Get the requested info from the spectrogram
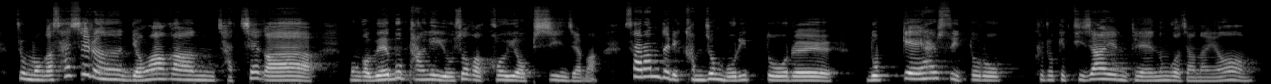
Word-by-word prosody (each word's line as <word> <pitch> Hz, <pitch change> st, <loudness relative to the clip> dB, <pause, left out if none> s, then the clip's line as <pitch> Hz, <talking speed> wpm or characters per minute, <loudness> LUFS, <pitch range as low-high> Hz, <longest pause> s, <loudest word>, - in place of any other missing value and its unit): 좀 260 Hz, -4 st, -1 dB
뭔가 210 Hz, -1 st, +1 dB
사실은 260 Hz, -, 0 dB
영화관 210 Hz, -2 st, +1 dB
자체가 195 Hz, -3 st, +1 dB, 0.3 s
뭔가 195 Hz, -2 st, -3 dB
외부 225 Hz, +10 st, +4 dB
방해 220 Hz, -1 st, -1 dB
요소가 195 Hz, +2 st, 0 dB
거의 200 Hz, -2 st, +2 dB
없이 185 Hz, +4 st, -2 dB
인제 170 Hz, -3 st, -5 dB
막 -, -, -11 dB, 0.2 s
사람들이 350 Hz, -, +2 dB
감정 220 Hz, +2 st, +1 dB
몰입도를 185 Hz, -2 st, +2 dB, 0.3 s
높게 205 Hz, +6 st, +3 dB
할 280 Hz, +1 st, 0 dB
수 275 Hz, -2 st, -8 dB
있도록 190 Hz, -3 st, -4 dB, 0.2 s
그렇게 205 Hz, -1 st, -9 dB
디자인되는 200 Hz, -4 st, -1 dB
거잖아요. 175 Hz, 0 st, -6 dB
205 Hz, 270 characters per minute, -23 LUFS, 190-230 Hz, 0.3 s, 외부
